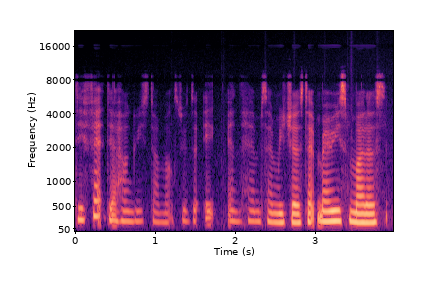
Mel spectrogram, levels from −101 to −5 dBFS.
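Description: From 1.88 s to 3.89 s the automatic gain control is rising. Around 2 s the talker moves away and the speech level at the microphone falls by about 11 dB. The AGC responds by slowly adding about 4 dB of gain over roughly two seconds. That recovers only part of the drop, so the speech stays quieter. Because the gain applies to everything, the room noise swells along with the voice, and the background creeps up.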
